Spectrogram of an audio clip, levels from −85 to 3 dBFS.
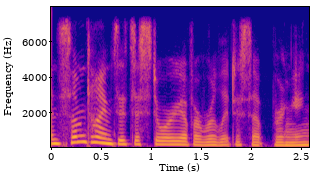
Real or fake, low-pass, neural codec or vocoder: real; 7.2 kHz; none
